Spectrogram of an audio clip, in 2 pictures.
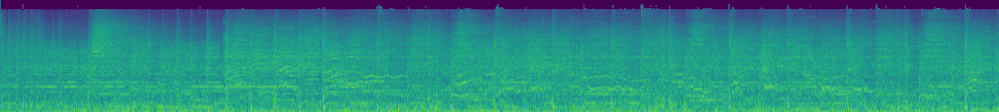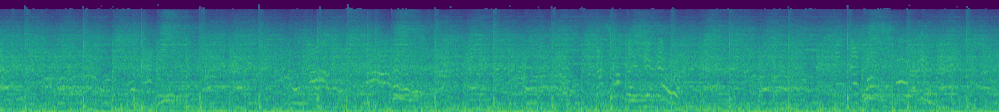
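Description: A rock song recorded live plays at a steady, loud level throughout, with dense distorted guitars, a driving bass line, pounding drums and shouted, yelling vocals.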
